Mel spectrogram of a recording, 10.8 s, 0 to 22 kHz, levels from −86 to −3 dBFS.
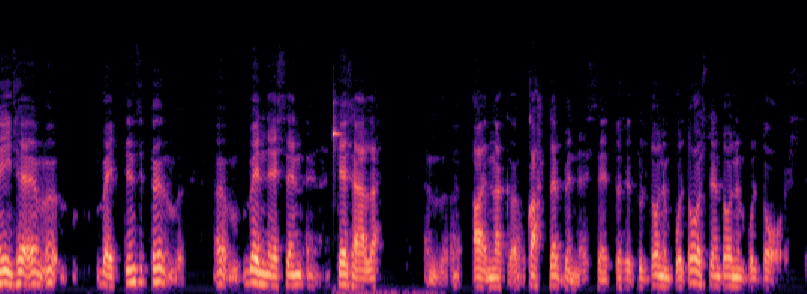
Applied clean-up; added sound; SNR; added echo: classical method spectral subtraction.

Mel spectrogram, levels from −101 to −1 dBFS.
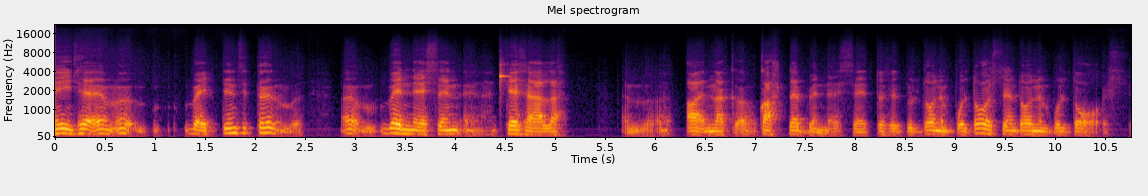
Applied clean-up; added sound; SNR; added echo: neural mask model RNNoise.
